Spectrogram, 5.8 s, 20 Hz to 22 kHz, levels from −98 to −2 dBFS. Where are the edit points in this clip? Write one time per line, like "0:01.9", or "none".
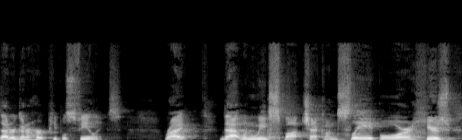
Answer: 0:03.3

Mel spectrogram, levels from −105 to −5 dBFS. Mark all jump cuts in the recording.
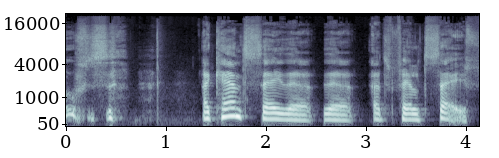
0:02.6

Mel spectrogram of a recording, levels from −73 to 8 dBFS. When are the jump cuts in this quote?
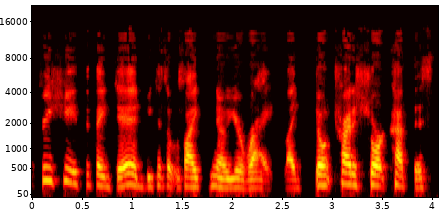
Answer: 0:02.7

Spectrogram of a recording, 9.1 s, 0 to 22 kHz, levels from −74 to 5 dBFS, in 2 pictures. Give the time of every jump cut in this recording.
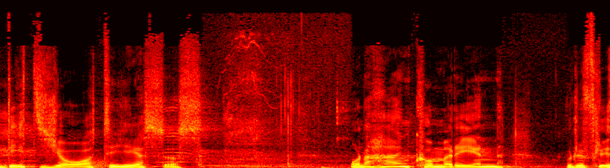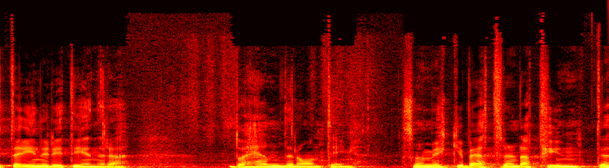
none

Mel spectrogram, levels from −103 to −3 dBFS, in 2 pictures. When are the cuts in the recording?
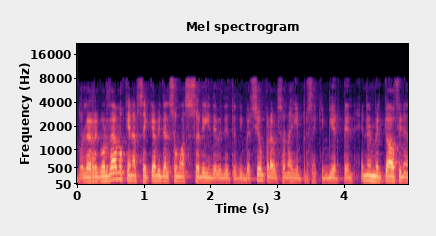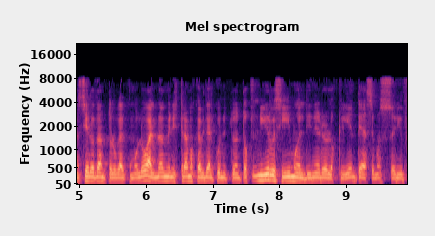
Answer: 0:07.6

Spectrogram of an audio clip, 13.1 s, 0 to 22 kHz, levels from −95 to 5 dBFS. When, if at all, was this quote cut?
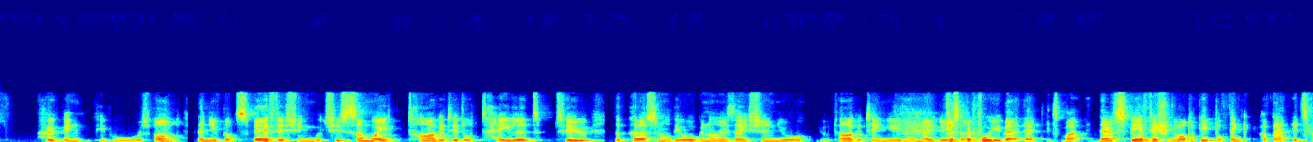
0:01.9
0:06.0
0:08.1
0:10.0

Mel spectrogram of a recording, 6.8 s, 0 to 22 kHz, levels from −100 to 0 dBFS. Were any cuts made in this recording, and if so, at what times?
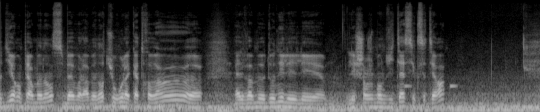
none

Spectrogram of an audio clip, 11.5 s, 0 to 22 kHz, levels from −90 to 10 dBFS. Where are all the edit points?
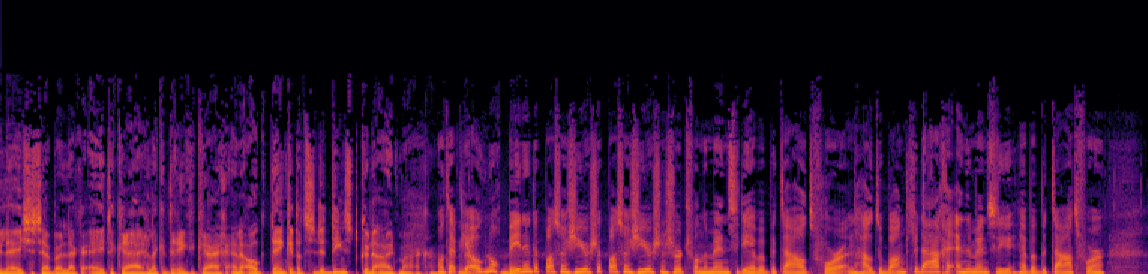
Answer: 0:06.0
0:09.1

